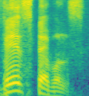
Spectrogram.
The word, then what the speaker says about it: vegetables: ভেজিটেবল না, কথাটা ভেজিটেবলস। ভেজিটেবলস না, ভেজি কোনো কথা হয় না, ভেজি হয় না, জি এর পরে উচ্চারণ ইয়ার মতো হবে না, ইয়ার উচ্চারণ হবে না।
